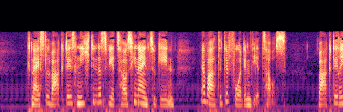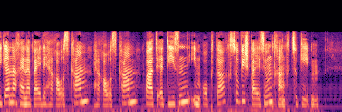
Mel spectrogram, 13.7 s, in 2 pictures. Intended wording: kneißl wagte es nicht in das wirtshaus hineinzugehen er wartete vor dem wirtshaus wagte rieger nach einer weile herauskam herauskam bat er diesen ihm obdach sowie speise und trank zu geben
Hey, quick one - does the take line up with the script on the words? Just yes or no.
yes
